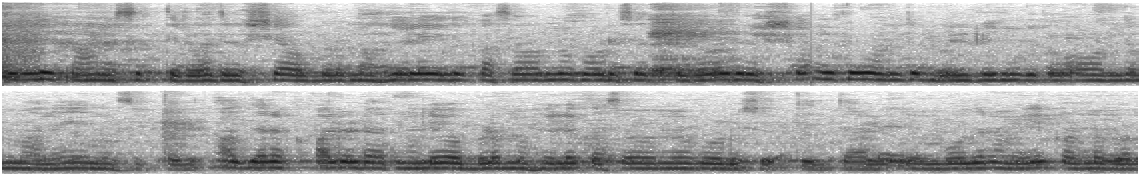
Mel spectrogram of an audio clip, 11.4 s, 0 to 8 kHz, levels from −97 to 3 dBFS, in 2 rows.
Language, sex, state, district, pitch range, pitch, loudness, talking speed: Kannada, female, Karnataka, Dakshina Kannada, 200-220 Hz, 210 Hz, -15 LUFS, 130 wpm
